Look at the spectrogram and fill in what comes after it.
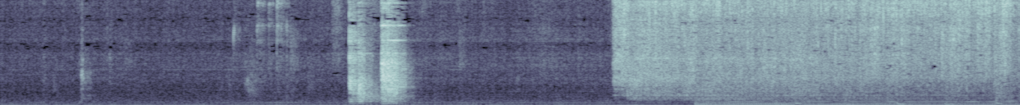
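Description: Spoonfuls of grated-cauliflower batter hit hot oil in a nonstick frying pan about four seconds in and start sizzling steadily. A brief clatter comes about two seconds in.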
